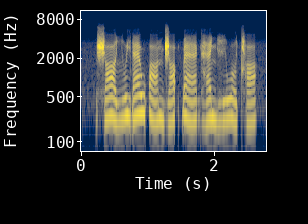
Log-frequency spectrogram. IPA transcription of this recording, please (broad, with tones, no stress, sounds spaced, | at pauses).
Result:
ʃ ɒː˩˧˩ ʎ u˩˧˩ j ɾ æː˦˥ w ʔ ɒː˧˩˧ n d͡ʒ ɒː˩˧ ʔ ɓ æː˧˩˧ ɡʱ æ˩˧˩ ɲ ɦ i˩˧ w o˧˩˧ cʰ ɒ˩˧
